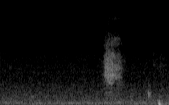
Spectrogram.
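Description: Near silence: room tone with a faint short hiss just past halfway, then a couple of faint computer keyboard clicks near the end as a number is typed.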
